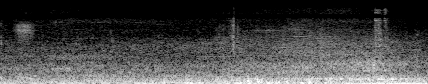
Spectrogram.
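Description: City street traffic noise, with a yellow taxi van driving past close by; the low rumble grows a little louder toward the end.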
